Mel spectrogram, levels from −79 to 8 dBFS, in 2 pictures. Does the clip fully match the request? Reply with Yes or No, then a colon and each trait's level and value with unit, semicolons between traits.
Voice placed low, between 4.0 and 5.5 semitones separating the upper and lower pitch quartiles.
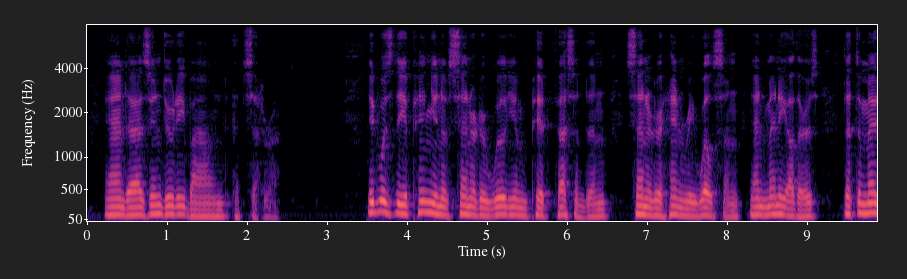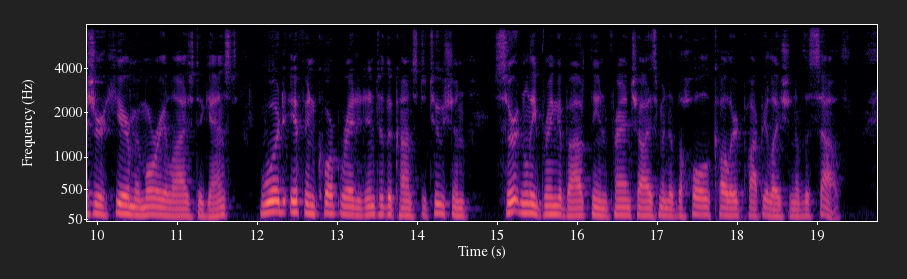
No: low, 120 Hz; average, 3.6 semitones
